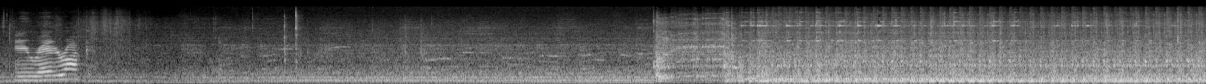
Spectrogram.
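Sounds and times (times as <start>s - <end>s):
generator engine running: 0.0s - 12.0s
thin high whine: 0.4s - 12.0s
generator engine cranking: 6.5s - 12.0s.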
